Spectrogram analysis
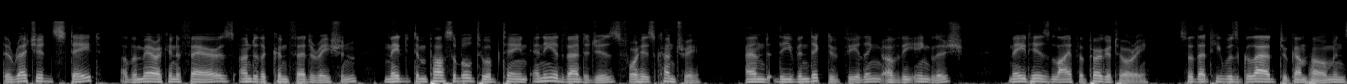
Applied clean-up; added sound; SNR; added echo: none; none; none; none.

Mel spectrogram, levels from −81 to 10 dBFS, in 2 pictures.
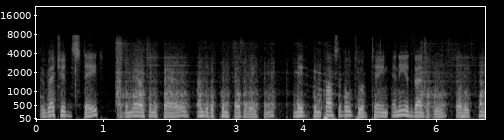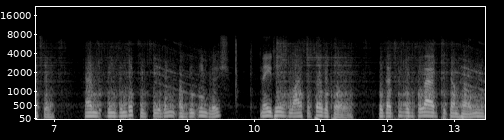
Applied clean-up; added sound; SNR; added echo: neural mask model RNNoise.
